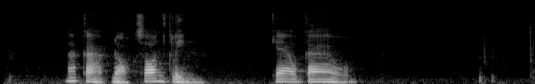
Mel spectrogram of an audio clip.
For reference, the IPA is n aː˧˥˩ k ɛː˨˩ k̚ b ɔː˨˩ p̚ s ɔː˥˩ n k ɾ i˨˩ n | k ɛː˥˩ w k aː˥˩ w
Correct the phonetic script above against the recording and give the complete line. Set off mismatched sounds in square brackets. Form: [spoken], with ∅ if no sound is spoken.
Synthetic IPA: n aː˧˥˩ k [aː˨˩] k̚ [d] ɔː˨˩ [k̚] s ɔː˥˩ n k [l] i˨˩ n | k ɛː˥˩ w k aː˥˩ w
